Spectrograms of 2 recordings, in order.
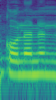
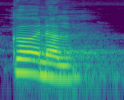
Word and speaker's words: Colonel: Next COLONEL, कॉलोनल, ये लिखा है, मीनिंग को देखते हुए कॉलोनल लग रहा है, लेकिन इसका उच्चारण होगा कर्नल।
